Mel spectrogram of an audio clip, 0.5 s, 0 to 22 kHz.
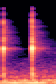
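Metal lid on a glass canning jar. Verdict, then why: Sealed. Two light taps on the metal lid of a glass canning jar of Christmas jam, the morning after canning with the ring removed, each giving a short, bright, solid click with a high ping near 2.3 kHz that dies away almost at once. The lid's tab is popped down and it holds when the jar is lifted by it, showing the jar has sealed.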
